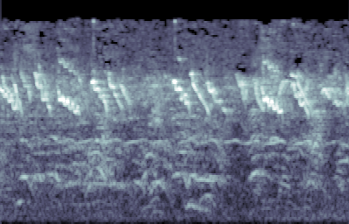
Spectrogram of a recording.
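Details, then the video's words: Lemon-bellied white-eyes at a contest in gonsrengan style: quick bursts of high, sharply sliding chirps from several birds, surging and easing every second or so, with softer lower notes beneath. "Video kecial kuning LOMBA ‼️Latih Mental Kecial Anda 👍FULL GERONSENGAN dan Suasana Lomba"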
